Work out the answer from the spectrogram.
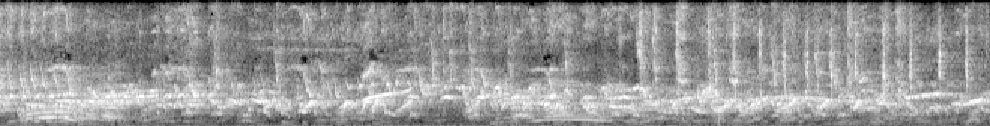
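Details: White-rumped shama breeding parent bird singing without pause in a 'nembak' style: dense, rapid run of varied warbled and whistled phrases, many short rising and falling notes overlapping, with people talking throughout and other birds calling.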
